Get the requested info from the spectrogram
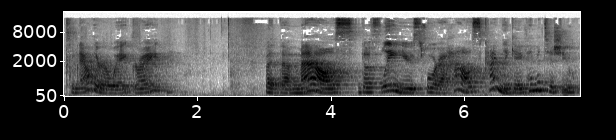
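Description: A woman in her thirties reading a children's picture book aloud expressively, deliberately stressing rhymes and putting questions to young listeners. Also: mid-range voice, lively intonation, a bit bright, a little hiss or hum. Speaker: read-aloud storyteller. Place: indoor room at home with fireplace mantel. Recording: echoey room.

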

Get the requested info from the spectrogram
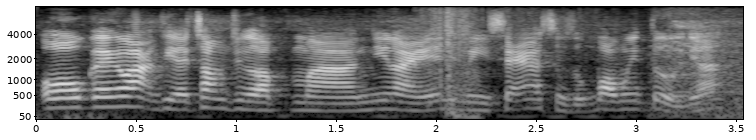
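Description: A gaming video host giving excited gameplay commentary, exclaiming often and addressing viewers like friends. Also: mid-range voice, fast. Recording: music behind the voice. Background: background music.

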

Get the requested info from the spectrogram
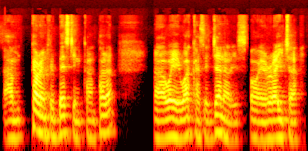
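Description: A man's voice: lowish voice, fairly even intonation, brisk, dark tone, highs cut off. A young man with a Ugandan accent being interviewed on a video call. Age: young adult. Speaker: journalist interviewee. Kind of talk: interview talk about career. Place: room at home, video call.

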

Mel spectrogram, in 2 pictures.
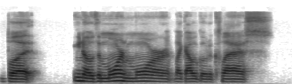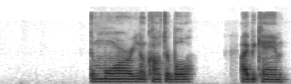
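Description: A man's voice: mid-range voice, level tone, takes it slowly, long pauses, darkish tone, clean tone. A young man who stutters, talking on a video call from home, with lots of fillers and repeated words. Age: young adult. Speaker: guest. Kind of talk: casual video-call interview. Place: home room by a staircase. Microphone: laptop webcam on a video call.

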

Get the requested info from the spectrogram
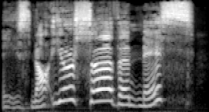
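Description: A woman voicing an adult female housekeeper in a storybook reading, in a brisk, matter-of-fact way. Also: high-pitched, very animated, bright, forceful tone, dry recording, studio quality, voice pushed up, full character voice.

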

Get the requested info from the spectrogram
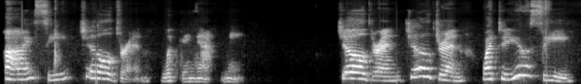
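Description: A woman in her thirties leading a children's storytime, speaking in an animated, sing-song way with repeated phrases for young listeners. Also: mid-range voice, extremely slow, slight background noise. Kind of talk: children's storytime read-aloud and singalong. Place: small furnished room at home, indoors.

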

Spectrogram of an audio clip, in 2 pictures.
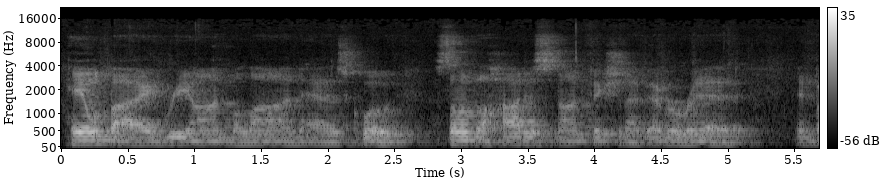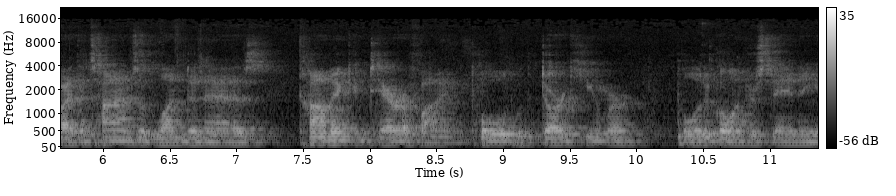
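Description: A man's voice: deep voice, normal speed, highs cut off. A middle-aged man moderating a panel, reading out speaker introductions with a handheld mic on a stage. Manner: reads out speaker bios in a steady, even way. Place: stage in a large dark hall. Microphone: handheld microphone. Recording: echoey hall, from far off.

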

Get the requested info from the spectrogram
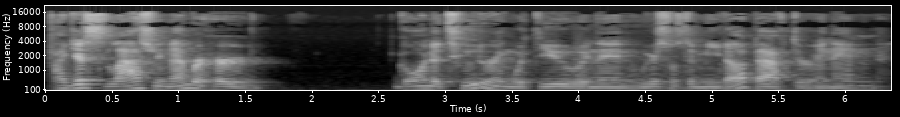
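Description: Young american guy doing awkward student skit, deadpan n slangy, echoey room, normal pitch. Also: moderate pace. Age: young adult. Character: naive, awkward male student. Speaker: host of a parody channel. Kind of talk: casual comedy roleplay. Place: indoors in a living room. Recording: roomy, echoey indoor sound.

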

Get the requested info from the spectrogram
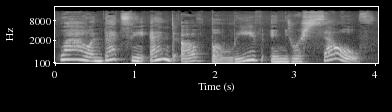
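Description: A woman's voice: fairly high pitch, very animated, slow, darkish tone, slightly rough. A woman reading a picture book aloud to young children in an encouraging, exclaiming way, with chatty asides and questions to the listener.

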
